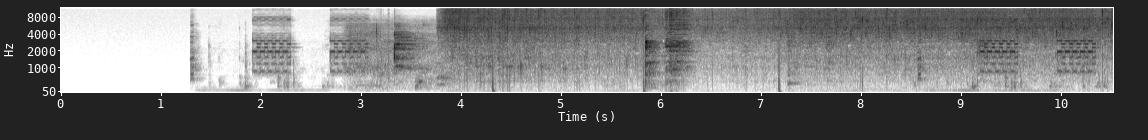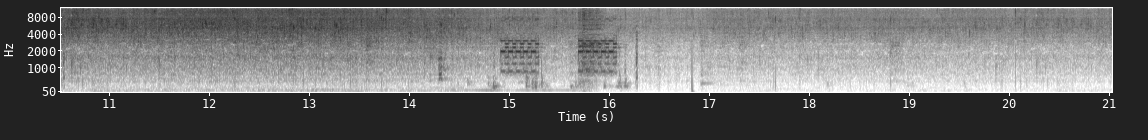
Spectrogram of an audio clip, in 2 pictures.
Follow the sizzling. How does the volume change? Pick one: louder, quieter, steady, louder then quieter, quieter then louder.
quieter.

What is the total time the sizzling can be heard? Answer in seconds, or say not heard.
18 s.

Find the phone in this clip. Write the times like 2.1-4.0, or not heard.
1.2-3.3, 8.6-10.6, 14.2-16.3.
